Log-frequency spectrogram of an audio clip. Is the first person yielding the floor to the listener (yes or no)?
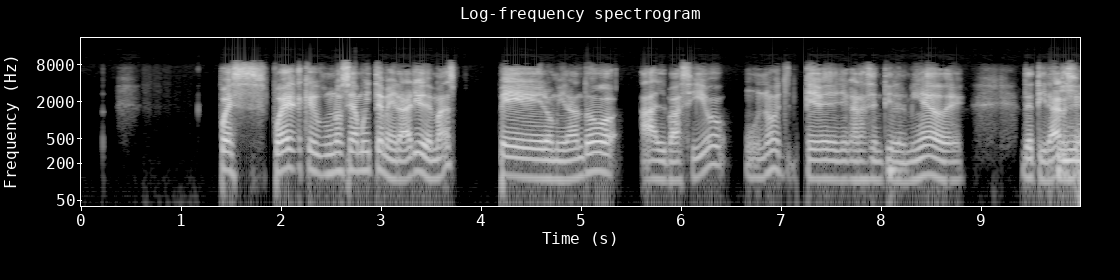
yes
